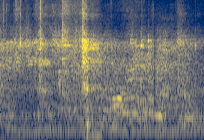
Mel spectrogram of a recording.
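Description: A man blowing through a cooked crab leg section to push the meat out of the shell: one short sharp pop a little under a second in, over a steady low hum and dining-room background.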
